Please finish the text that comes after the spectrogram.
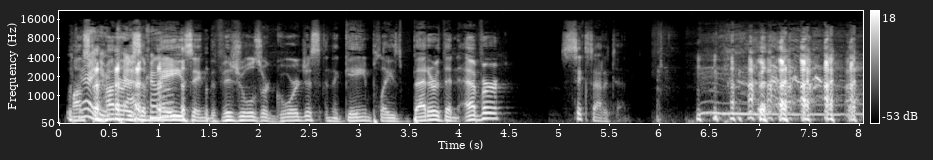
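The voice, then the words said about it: Imitates a game reviewer's voice. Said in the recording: “That's my IGN impression.”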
